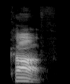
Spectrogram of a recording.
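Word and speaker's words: כף: So the Kaf without the dot makes the guttural sound like Chaf. You have to Chaf. But with the dot in the middle, it makes a K sound, a hard sound like K. Just K, like, Kellogg's.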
